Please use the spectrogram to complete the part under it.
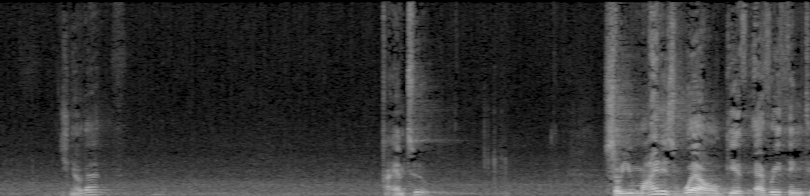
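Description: A man speaks calmly through a microphone, pausing between phrases.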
